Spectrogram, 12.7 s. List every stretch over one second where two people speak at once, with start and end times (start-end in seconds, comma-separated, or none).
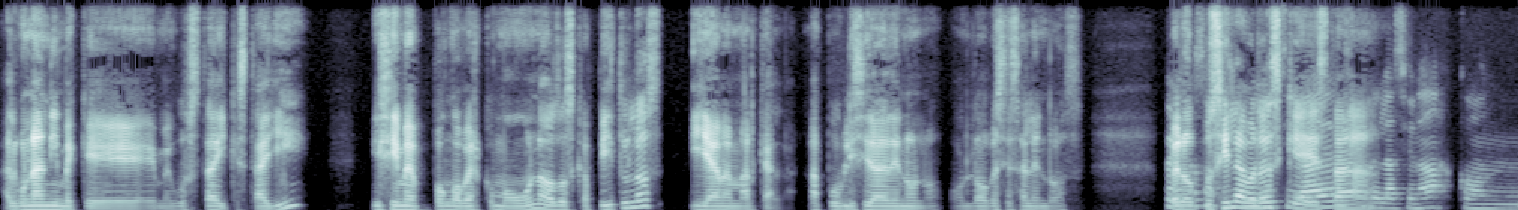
9.8-11.5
